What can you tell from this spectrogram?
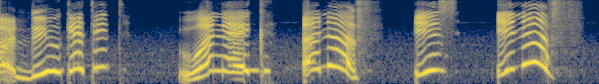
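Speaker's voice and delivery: high rooster voice through laughter; laughing cockerel. A narrator's reading. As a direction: barely get the words out for laughing. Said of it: "falling about laughing".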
